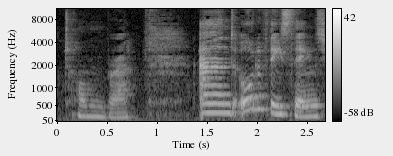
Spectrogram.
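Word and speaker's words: timbre: structure and Tom bruh and that's not Tim bruh that's how you would phonetically sound out but it's actually said Tom bruh and all of these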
